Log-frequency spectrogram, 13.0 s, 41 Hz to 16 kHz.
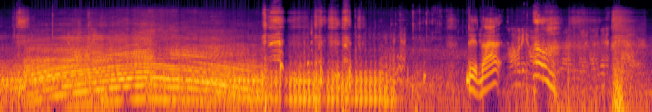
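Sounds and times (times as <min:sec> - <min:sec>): motorcycle engine slowing to idle: 0:04.6 - 0:09.2.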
